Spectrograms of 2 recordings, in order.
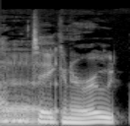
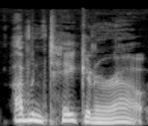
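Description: First: It has an exaggerated Canadian 'oot' for 'out'. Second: It is said in a plain, neutral accent. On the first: "I really push that oot" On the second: "without the accent"

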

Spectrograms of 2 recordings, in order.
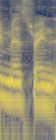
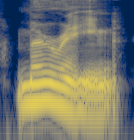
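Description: First: The name is said with the s sounded. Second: The name is said with the s silent. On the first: The speaker calls it wrong. "I'm going to mispronounce his name because it is spelt Mesrine" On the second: The speaker calls it right. "pronounced Marine"

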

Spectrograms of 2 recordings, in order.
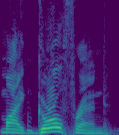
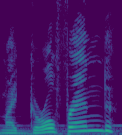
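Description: First: It ends with an emphatic, exclaiming fall. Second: It ends with a rising, questioning tune.

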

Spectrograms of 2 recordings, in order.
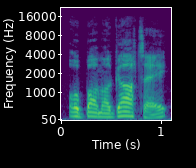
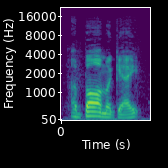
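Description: First: The word is said with Japanese-style pronunciation. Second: The word is said with ordinary English pronunciation. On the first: It names an ancient Japanese martial art. The speaker calls it right. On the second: It names a political scandal. The speaker calls it wrong.

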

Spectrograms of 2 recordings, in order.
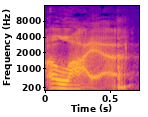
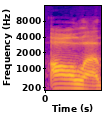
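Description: First: The name is said as 'Alaya'. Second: The name is said as 'Ala'. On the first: The speaker calls it wrong. "It's like not Alaya" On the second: The speaker calls it right. "but it's like Ala"

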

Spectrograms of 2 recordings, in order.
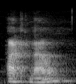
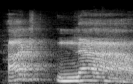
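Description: First: It is said calmly, without extra energy. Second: It is said in a rousing, energetic way.

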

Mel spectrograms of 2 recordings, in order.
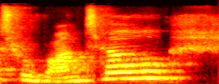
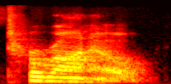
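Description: First: Every syllable of the name is clearly enunciated. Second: The name is said quickly with reduced syllables. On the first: The speaker was unsure how locals say it. The speaker calls it wrong. "I was trying to be like a journalist, enunciating my words" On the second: This is how locals say it. The speaker calls it right. "everyone says Toronto"

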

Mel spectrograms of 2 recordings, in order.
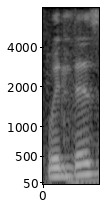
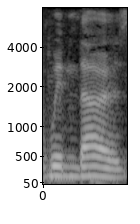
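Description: First: The word is said in a shortened form. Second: The word is said in its full form. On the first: "We all kind of shorten it to windows" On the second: "it's no longer windows"

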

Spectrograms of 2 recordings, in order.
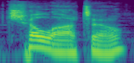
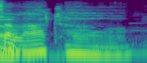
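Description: First: The name begins with a ch sound. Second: The name begins with an s sound.

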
